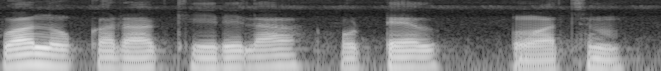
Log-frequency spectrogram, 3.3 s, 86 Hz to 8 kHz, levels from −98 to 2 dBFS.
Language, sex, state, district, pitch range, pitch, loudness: Garo, male, Meghalaya, West Garo Hills, 95-110 Hz, 105 Hz, -18 LUFS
